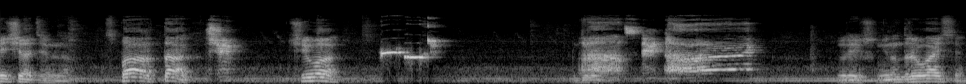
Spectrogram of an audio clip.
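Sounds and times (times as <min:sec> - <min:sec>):
speech: 0:00.0 - 0:03.5, 0:05.8 - 0:07.6, 0:08.4 - 0:09.6
grey parrot speech-like sounds: 0:02.1 - 0:02.5, 0:05.8 - 0:07.7
grey parrot whistling: 0:03.8 - 0:04.6.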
